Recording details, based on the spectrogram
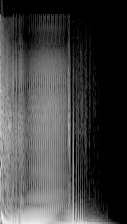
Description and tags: Distorted kick I made via a synth generated a sub that was then ran thru FX.
Base note is C.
